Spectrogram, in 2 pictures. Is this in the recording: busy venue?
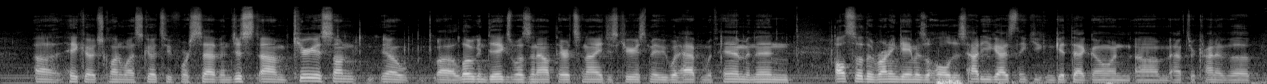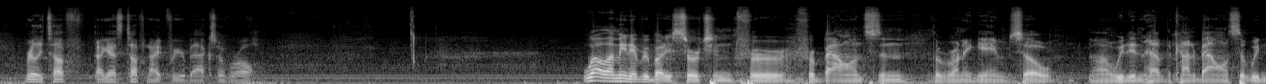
yes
